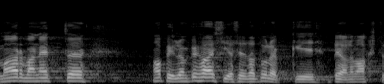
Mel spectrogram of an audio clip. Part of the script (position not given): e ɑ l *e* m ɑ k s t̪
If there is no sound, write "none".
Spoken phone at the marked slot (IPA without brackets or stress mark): e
